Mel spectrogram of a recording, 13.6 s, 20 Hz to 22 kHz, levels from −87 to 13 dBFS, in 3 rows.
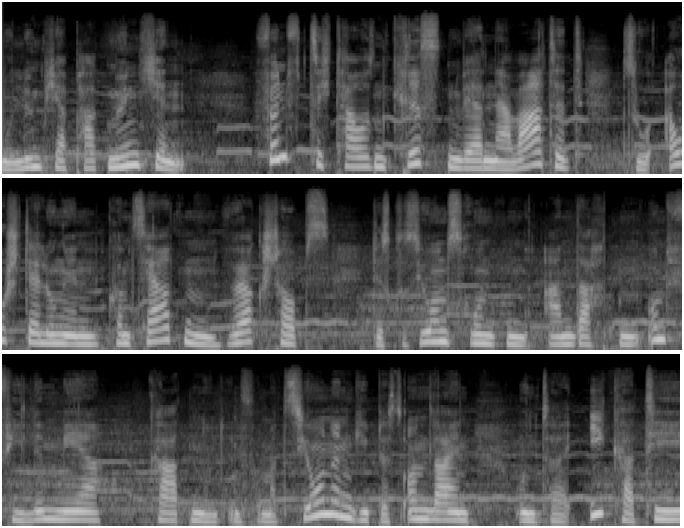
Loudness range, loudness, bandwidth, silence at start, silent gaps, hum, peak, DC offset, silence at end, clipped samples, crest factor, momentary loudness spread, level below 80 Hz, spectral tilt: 2 LU; -19 LUFS; 16 kHz; 0 s; none; none; -4 dBFS; under 0.1%; 0 s; under 0.1%; 14 dB; 9 LU; -54 dBFS; -6 dB/octave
